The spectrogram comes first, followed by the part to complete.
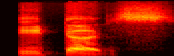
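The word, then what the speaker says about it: debtors: यहां पे बी जो वर्ड है ना वो साइलेंट है। ठीक है? लिखते हैं डी ई बी टी ओ आर एस। बट जब प्रोनाउंस करते हैं उसको तो वो बी जो अल्फाबेट है उसको साइलेंट रखते हैं और प्रोनाउंस करते हैं डेटर्स डी ई टी ओ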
